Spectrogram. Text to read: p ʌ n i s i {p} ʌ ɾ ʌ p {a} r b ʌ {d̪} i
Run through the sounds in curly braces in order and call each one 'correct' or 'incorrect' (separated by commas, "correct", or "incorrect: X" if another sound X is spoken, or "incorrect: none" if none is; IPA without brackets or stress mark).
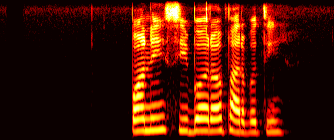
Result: incorrect: b, correct, incorrect: t̪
